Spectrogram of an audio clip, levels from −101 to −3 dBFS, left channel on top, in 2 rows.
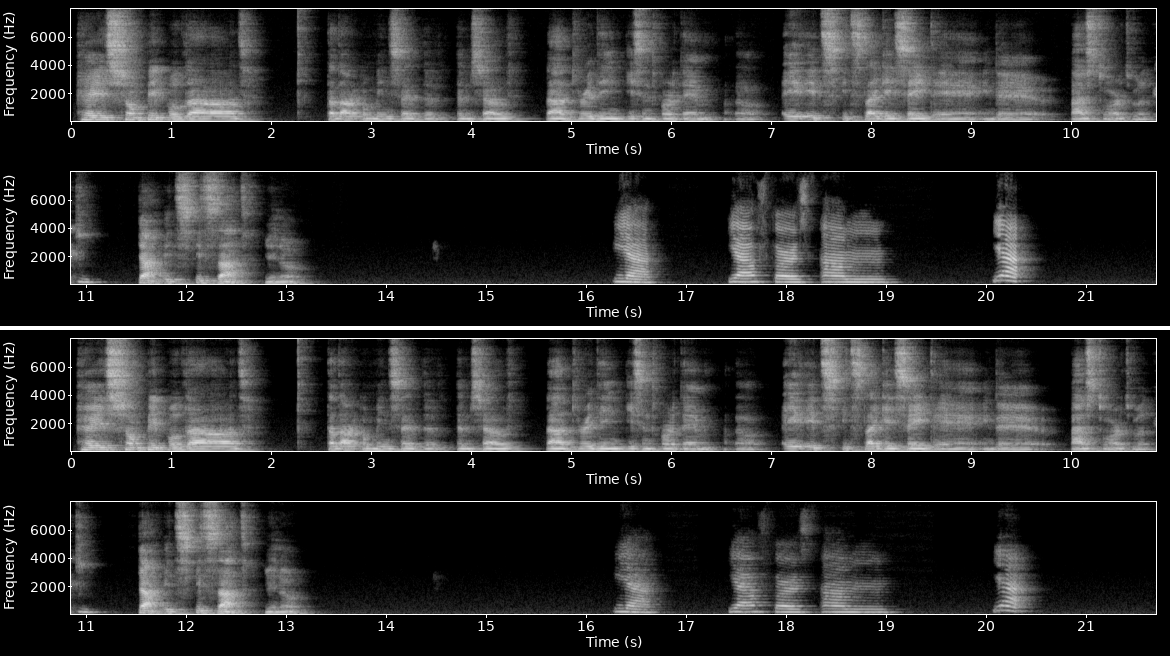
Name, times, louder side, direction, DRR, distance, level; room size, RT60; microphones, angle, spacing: voice 1, 0.1-1.8 2.6-4.4 4.8-10.8 11.5-13.1, right 1 dB, 5° right, 4 dB, 1.9 m, -25 dB
voice 2, 16.3-16.7 17.4-19.0 20.1-20.3, left 6 dB, 70° left, 17 dB, 0.5 m, -25 dB
11.0 x 5.1 x 3.8 m, 0.33 s
head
